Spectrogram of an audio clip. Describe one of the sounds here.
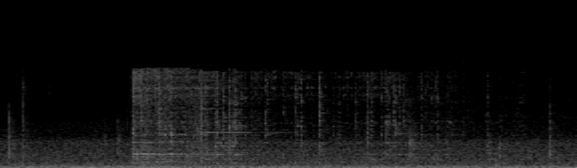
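Tin cans hanging on a string clatter and jingle.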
